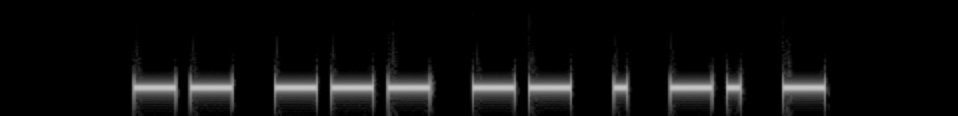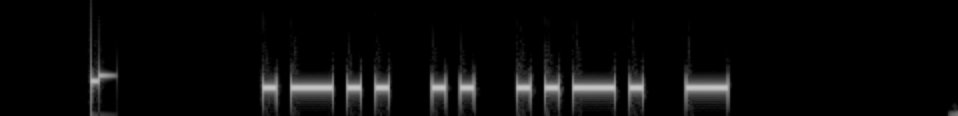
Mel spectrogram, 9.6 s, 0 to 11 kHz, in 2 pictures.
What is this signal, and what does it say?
Morse code, heard as a keyed tone, about 17 wpm, 700 Hz. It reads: MOMENT LIFT
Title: Sentences from Top 1000 Words - New Word Drill - 17wpm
